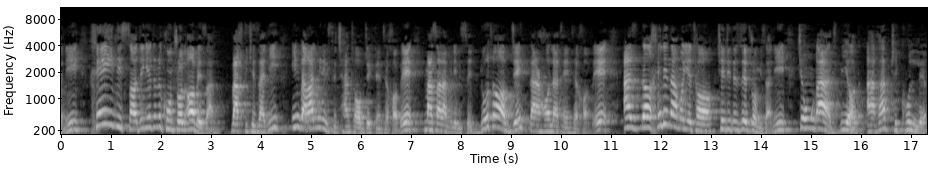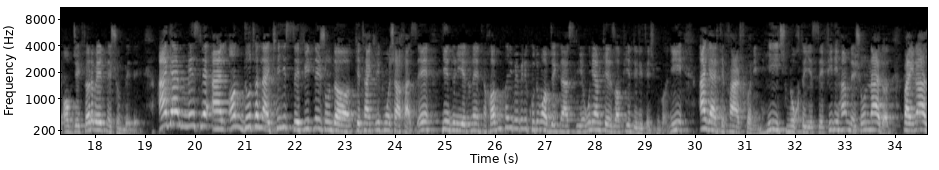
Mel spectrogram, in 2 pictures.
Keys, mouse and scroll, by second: 1.8 ctrl+a, 7.3 t, 12.6 z, 15.3-16.3 drag, 18.4 ctrl+a, 19.9 q, 30.1 click, 31.4 ctrl+a, 34.2-34.6 scroll down 1.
